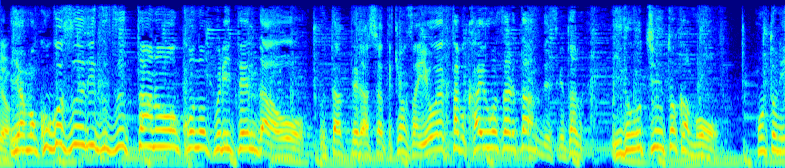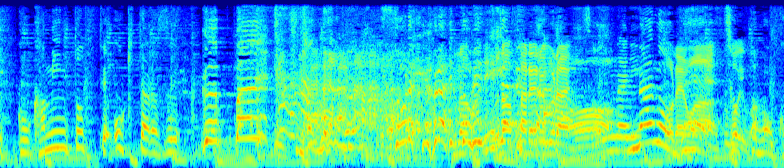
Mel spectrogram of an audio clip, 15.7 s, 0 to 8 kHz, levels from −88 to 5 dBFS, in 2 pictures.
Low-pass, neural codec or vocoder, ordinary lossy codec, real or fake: 7.2 kHz; none; none; real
